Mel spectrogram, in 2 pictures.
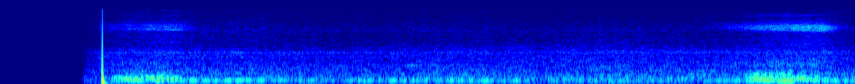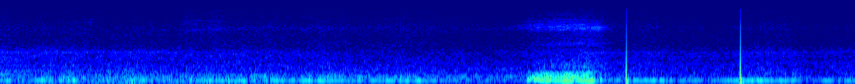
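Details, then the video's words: Domestic cat snoring while asleep after lunch: soft, breathy, low snores with a faint hiss on top, about three seconds apart, over a steady low hum indoors, with a couple of sharp clicks. "snoring cat"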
